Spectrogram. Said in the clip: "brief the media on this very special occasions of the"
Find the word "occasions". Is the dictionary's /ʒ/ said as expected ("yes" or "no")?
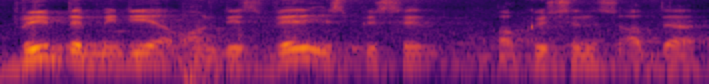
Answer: no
